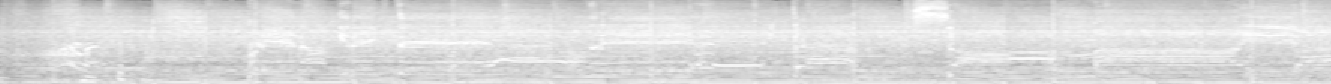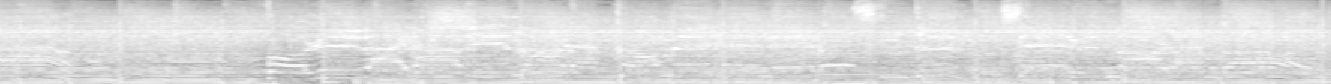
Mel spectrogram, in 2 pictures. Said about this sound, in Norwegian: Så den kan du jo spille en snutt av hvis du vil. Det en ganske hardcore låt som vi spilte inn der. Kult. Skikkelig tunge, hard og ordentlig skriking.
